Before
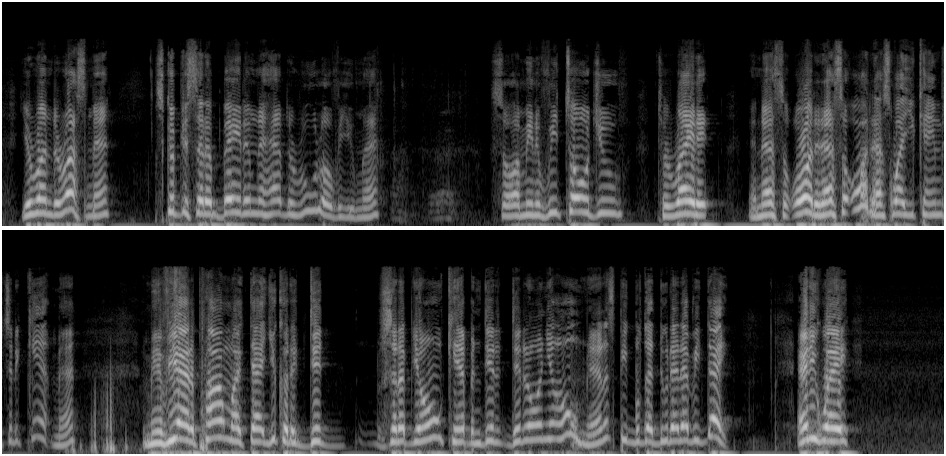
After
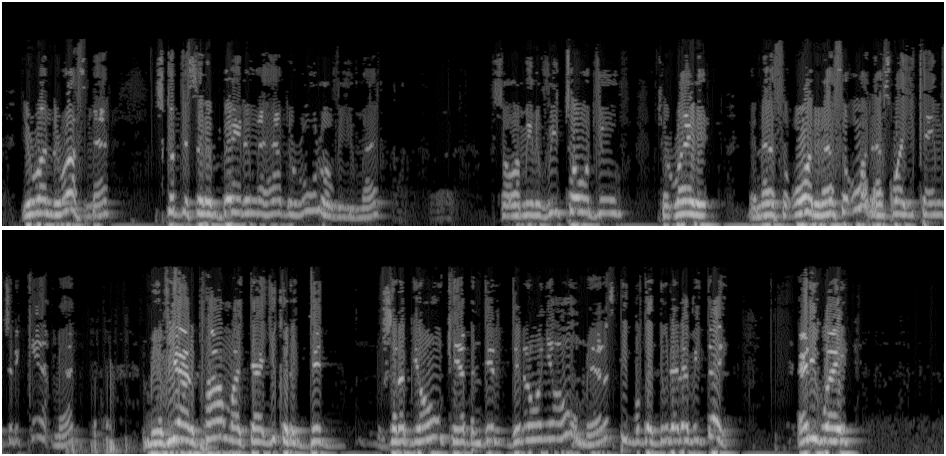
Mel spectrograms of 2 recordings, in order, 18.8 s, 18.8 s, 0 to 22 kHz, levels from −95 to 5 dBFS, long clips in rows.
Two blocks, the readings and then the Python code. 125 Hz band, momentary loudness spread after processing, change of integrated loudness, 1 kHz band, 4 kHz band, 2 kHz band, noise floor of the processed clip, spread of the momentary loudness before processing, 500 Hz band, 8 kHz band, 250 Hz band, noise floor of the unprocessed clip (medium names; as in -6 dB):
-2.0 dB, 16 LU, -2.5 dB, -3.5 dB, -1.5 dB, +1.0 dB, -68 dBFS, 17 LU, -4.0 dB, +0.5 dB, -1.5 dB, -67 dBFS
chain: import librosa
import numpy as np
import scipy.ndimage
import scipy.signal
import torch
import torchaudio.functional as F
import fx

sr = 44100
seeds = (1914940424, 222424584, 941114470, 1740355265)

y = fx.spec_quant(x, sr, step_db=30)
y = fx.peak_eq(y, sr, hz=740.0, db=-12.0, octaves=0.4)
y = fx.hum_notches(y, sr, base_hz=60, count=7)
